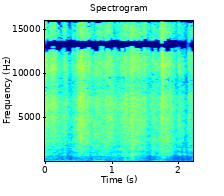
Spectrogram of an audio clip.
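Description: Aluminium foil crinkling and rustling as it is handled and laid out on a counter, a steady papery crackle.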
